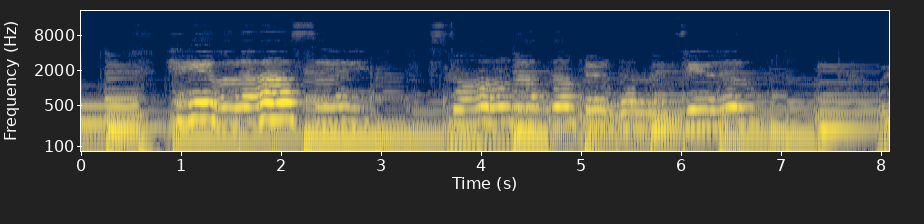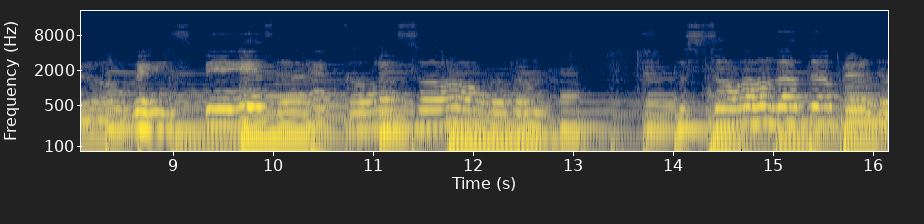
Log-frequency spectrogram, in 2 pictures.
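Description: Acoustic guitar strummed in a reggae style, moving between G and C chords, with a man's voice singing along.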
